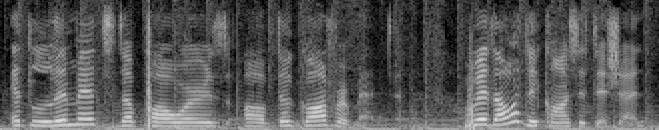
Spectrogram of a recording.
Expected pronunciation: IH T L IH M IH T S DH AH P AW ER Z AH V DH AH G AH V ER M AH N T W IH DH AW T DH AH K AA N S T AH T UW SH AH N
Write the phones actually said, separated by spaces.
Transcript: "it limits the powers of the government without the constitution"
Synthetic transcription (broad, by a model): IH T L IH M IH T S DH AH P AW ER Z AH V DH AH G AH V ER M AH N T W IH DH AW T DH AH K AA N S T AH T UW SH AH N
